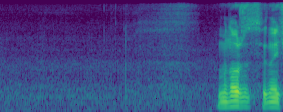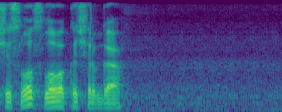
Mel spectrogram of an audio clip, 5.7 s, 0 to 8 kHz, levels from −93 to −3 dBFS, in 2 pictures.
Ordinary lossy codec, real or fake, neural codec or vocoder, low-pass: none; fake; vocoder, 22.05 kHz, 80 mel bands, Vocos; 7.2 kHz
